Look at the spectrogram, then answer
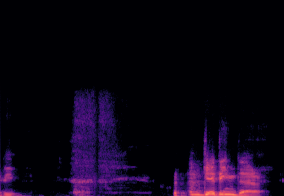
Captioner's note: chuckles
